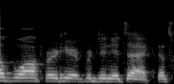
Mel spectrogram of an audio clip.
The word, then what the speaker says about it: Wofford: believe that's wofford yeah it is wofford it's not wooford did i say wilfred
